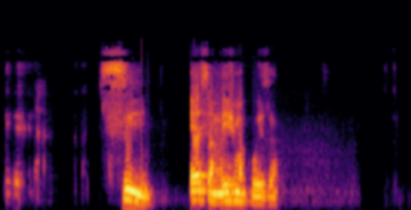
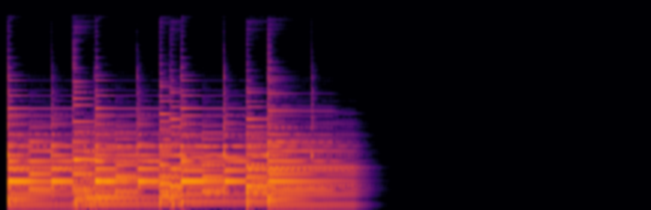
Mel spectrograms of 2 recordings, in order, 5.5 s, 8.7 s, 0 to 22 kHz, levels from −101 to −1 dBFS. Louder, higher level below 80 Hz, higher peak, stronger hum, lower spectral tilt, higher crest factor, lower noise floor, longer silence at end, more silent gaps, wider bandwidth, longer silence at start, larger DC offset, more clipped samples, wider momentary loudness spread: first, -14 LUFS vs -29 LUFS; about the same, -52 dBFS vs -52 dBFS; first, -2 dBFS vs -14 dBFS; neither; about the same, -5.5 dB/octave vs -6.5 dB/octave; about the same, 16 dB vs 18 dB; first, -79 dBFS vs -61 dBFS; second, 1.8 s vs 3.9 s; first, 0.77-0.95 s, 1.17-1.32 s vs none; second, 9.4 kHz vs 14 kHz; about the same, 0.2 s vs 0.1 s; neither; neither; first, 21 LU vs 12 LU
